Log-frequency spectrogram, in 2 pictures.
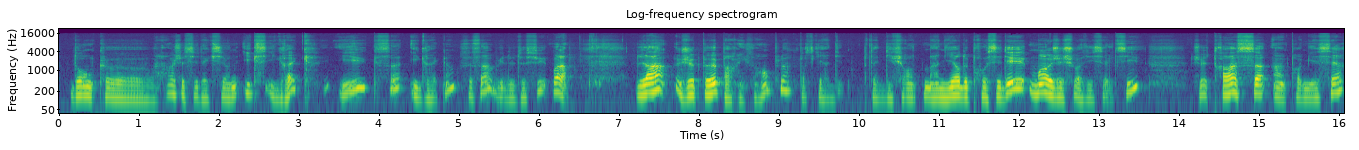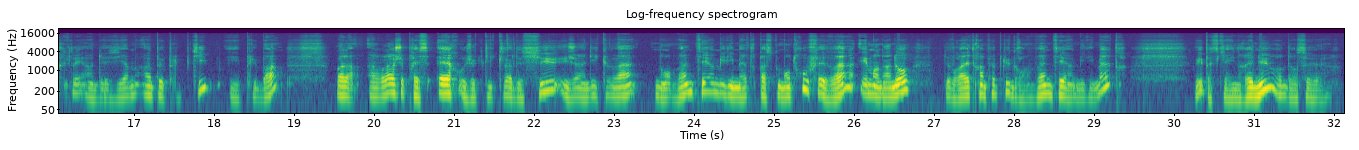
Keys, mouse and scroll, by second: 5.3 click, 6.8-7.8 right drag, 9.8 click, 12.1 click, 13.3 click, 15.6 click, 17.3 click, 18.0 right click, 19.1 click, 21.6 r, 22.8 KP_2, 23.0 KP_0, 23.9 BackSpace, 24.6 KP_1, 29.5 click.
